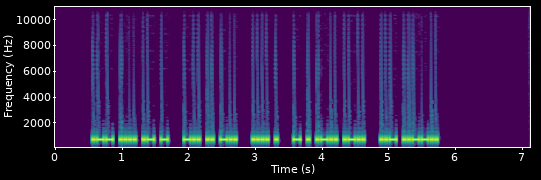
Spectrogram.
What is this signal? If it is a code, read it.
Morse code, heard as a keyed tone, about 36 wpm, 700 Hz. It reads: WHAT DID HE TELL U?
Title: Sentences from Top 200 Words and Abbreviations 35wpm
